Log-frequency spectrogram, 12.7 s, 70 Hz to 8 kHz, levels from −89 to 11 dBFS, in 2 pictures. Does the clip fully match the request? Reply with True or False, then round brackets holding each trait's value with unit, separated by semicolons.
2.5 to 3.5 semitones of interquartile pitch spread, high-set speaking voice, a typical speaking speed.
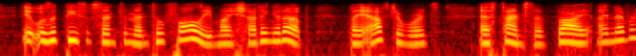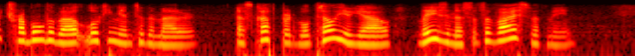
False (4.2 semitones; 225 Hz; 175 wpm)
